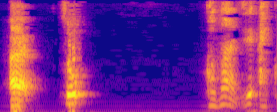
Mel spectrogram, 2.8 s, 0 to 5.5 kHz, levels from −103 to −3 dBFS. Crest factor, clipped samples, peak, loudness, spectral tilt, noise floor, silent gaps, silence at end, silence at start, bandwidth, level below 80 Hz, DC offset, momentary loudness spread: 14 dB; 1%; 0 dBFS; -12 LUFS; -4.5 dB/octave; -73 dBFS; none; 0.1 s; 0.1 s; 5.4 kHz; -44 dBFS; under 0.1%; 14 LU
